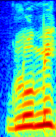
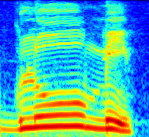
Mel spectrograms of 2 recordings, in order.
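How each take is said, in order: First: Said in the usual way. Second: gloomy drawn out, falling on the last syllable; long, sinking ग्लू-मी; gloomy tone. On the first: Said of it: "पढ़ते ही इसके tone से". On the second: Shown as a demonstration. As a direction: stretch gloomy so the tone carries its meaning. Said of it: "इसके tone से इसकी meaning समझ में आनी चाहिए".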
